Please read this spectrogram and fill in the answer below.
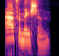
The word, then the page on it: affirmation: Indian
